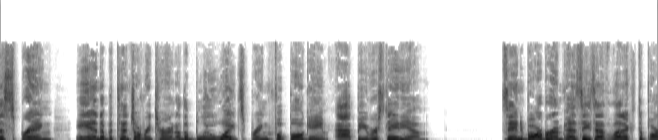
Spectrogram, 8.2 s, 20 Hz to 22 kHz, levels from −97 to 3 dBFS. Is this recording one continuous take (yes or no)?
yes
